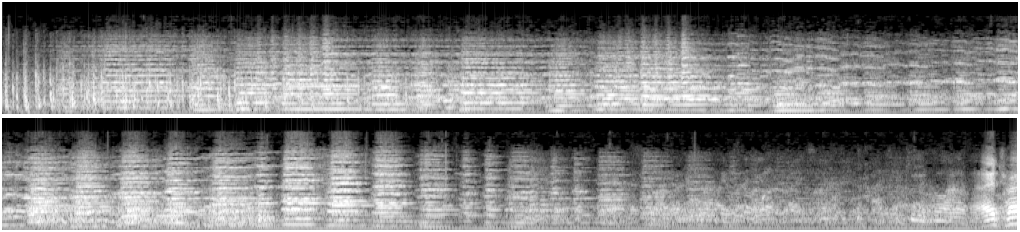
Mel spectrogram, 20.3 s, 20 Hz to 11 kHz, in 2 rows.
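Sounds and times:
horses galloping away, hooves clip-clopping: 0.0s - 14.5s
dense sustained tonal sound: 0.5s - 19.2s.

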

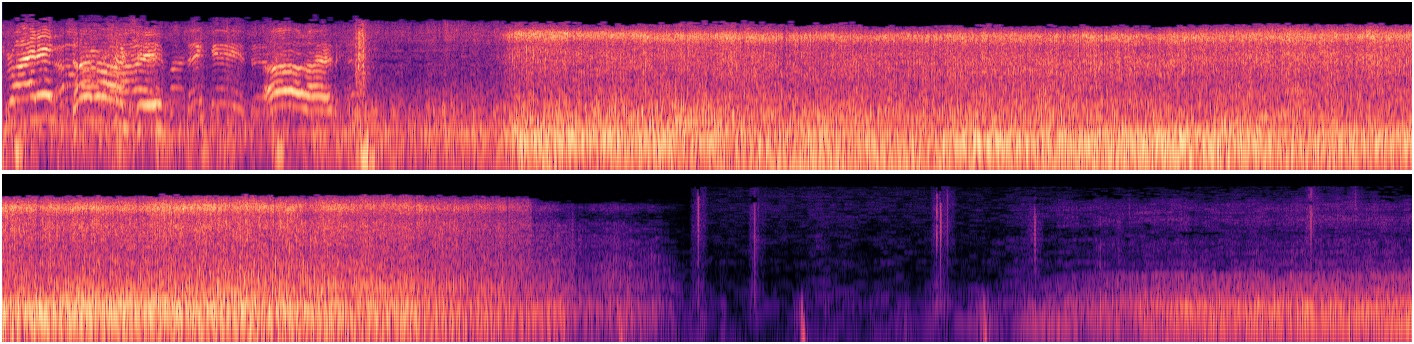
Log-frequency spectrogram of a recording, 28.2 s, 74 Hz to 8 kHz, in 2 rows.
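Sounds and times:
speech: 0.0s - 4.1s
airplane engine drone heard from cabin: 0.0s - 28.1s
sharp clicks: 23.4s - 25.5s.

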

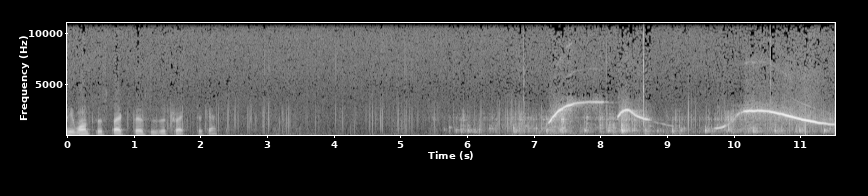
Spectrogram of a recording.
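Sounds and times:
speech: 0.0s - 2.4s
busy clatter and street noise: 0.9s - 11.5s
soldiers whistling at passers-by: 6.7s - 11.5s.

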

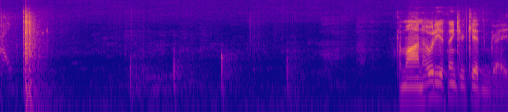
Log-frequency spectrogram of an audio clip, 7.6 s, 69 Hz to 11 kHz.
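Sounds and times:
door slamming shut as someone walks out: 0.3s - 0.8s
speech: 6.1s - 7.6s.

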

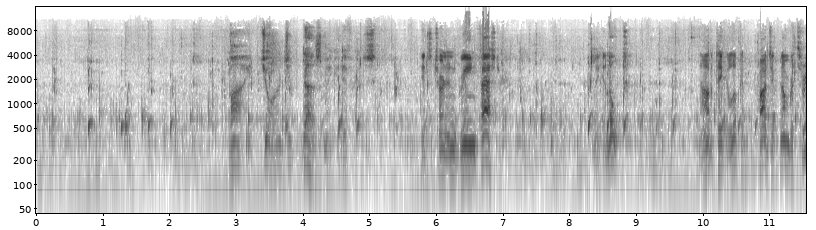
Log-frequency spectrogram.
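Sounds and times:
liquid dripping into a container: 0.0s - 11.5s
low hum: 0.0s - 11.5s
speech: 2.9s - 5.2s, 5.8s - 7.0s, 8.4s - 8.9s, 10.0s - 11.5s.

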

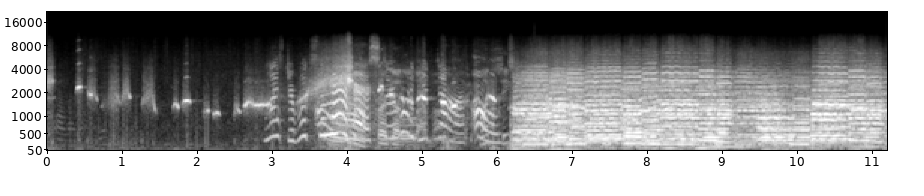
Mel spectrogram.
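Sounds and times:
feeble whistle forced through crooked front teeth: 0.0s - 3.6s
speech: 3.2s - 10.5s.

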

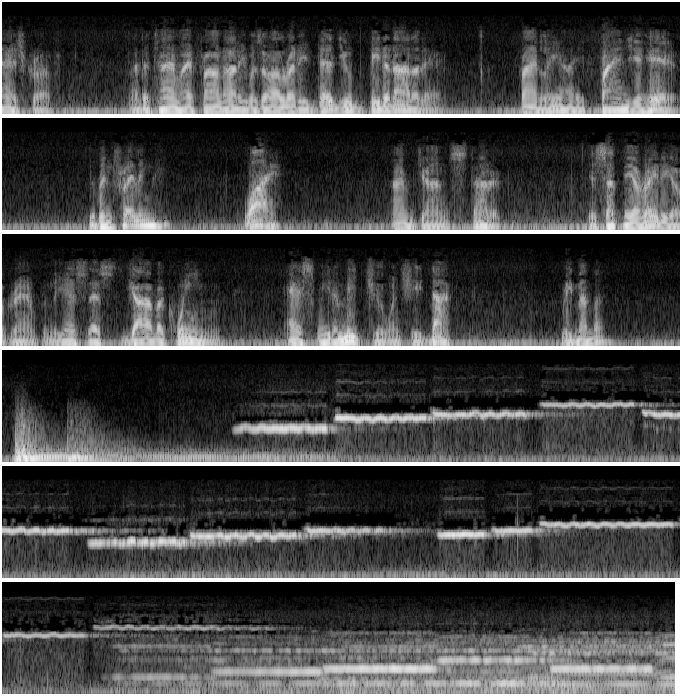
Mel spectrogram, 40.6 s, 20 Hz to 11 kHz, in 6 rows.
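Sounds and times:
speech: 0.1s - 4.5s, 5.2s - 6.8s, 7.6s - 8.5s, 9.2s - 9.6s, 10.7s - 11.9s, 12.6s - 15.8s, 16.4s - 18.2s, 19.1s - 19.7s, 20.4s - 20.8s
person whistling a slow eerie theme tune: 22.6s - 40.6s
low orchestral backing: 34.8s - 40.6s.

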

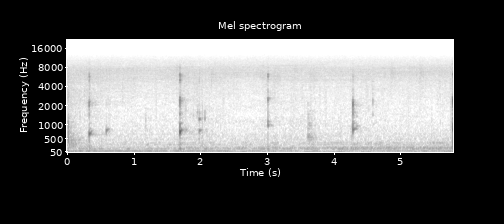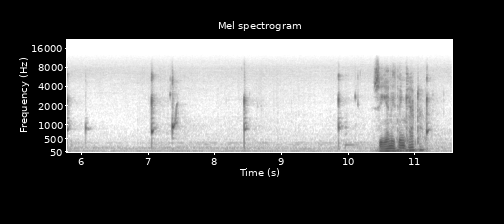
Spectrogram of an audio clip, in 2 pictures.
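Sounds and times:
low steady hum: 0.0s - 11.5s
water dripping in a stone chamber: 0.2s - 2.4s, 3.0s - 4.7s, 5.7s - 6.3s, 7.0s - 7.7s, 8.4s - 8.8s, 9.8s - 10.4s, 11.0s - 11.5s
speech: 10.4s - 11.3s.

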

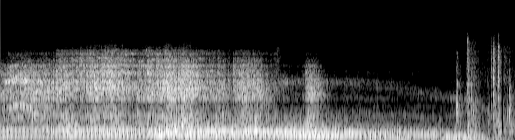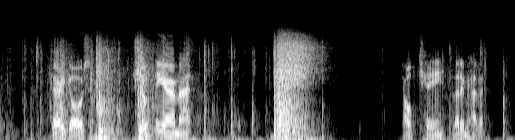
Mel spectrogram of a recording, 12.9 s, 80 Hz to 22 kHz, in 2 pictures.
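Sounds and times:
car engine roaring as it swerves around a car blocking the street: 0.0s - 6.4s
speech: 7.1s - 8.9s, 11.5s - 12.6s.

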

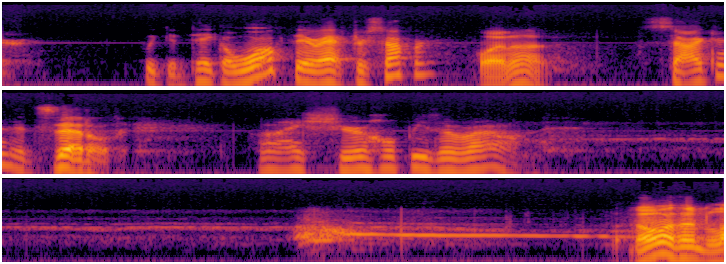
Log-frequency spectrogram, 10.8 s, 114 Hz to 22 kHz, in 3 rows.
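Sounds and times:
speech: 0.7s - 4.3s, 4.9s - 6.3s, 10.4s - 10.8s
wolf or dog howling: 6.1s - 10.8s.

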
